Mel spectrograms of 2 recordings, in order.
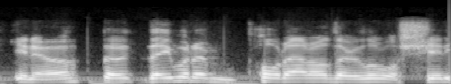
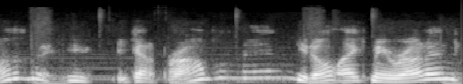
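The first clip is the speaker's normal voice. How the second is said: fast, higher challenge, squaring up; confrontational challenge; 7 semitones higher, faster than usual. Retold or imitated. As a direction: get in his face, fast and cocky.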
